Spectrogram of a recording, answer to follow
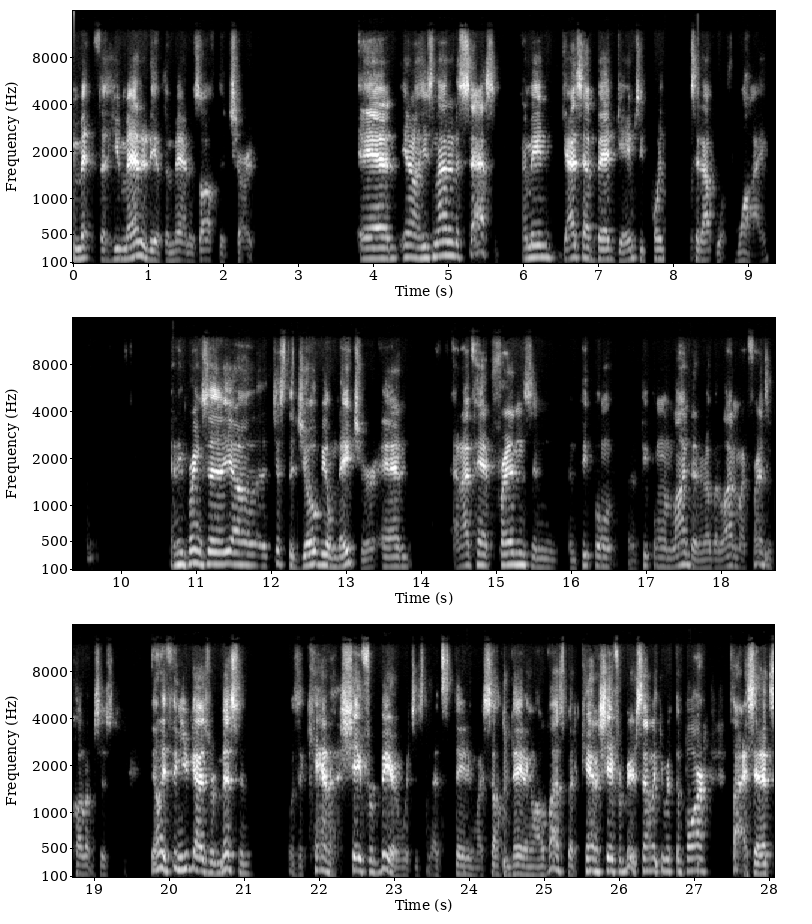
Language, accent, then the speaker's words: English; Philadelphia, Pennsylvania, United States; moved away; also born or lived in Manhattan, New York / Seattle; born and raised in Philly. Come on, we grew up in Philly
